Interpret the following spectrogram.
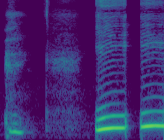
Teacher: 이 모음 하면 이 하니까 혀가 끝이 앞이 올라가죠. 그래서 혀의 최고점이 앞쪽에 있기 때문에 전설 모음이고, 혀의 높낮이는 혀와 입천장의 거리가 가깝기 때문에 고모음이고, 입술이 펴지기 때문에 평순 모음입니다.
